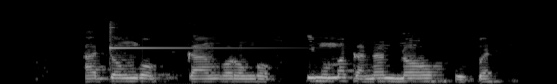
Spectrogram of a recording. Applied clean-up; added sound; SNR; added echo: none; Glockenspiel; 11 dB; none.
